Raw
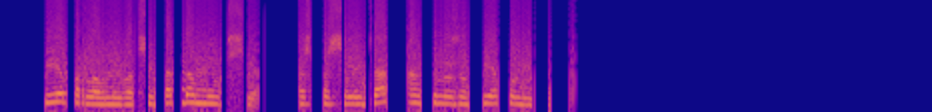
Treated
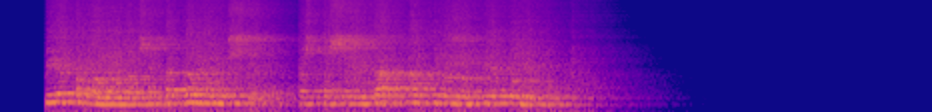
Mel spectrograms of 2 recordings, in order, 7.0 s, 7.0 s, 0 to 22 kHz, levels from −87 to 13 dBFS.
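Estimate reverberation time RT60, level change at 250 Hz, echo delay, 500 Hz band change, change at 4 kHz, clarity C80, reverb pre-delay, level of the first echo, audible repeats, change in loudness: 1.3 s, +3.0 dB, 130 ms, +1.5 dB, +1.5 dB, 1.5 dB, 4 ms, −6.0 dB, 1, +1.5 dB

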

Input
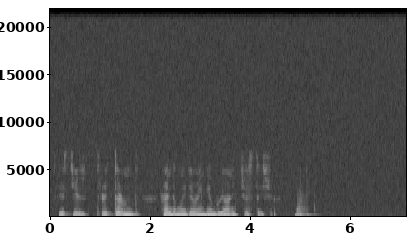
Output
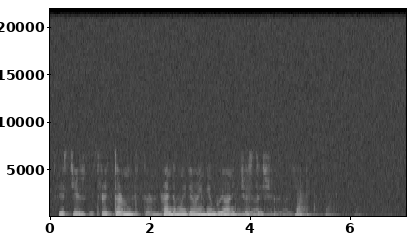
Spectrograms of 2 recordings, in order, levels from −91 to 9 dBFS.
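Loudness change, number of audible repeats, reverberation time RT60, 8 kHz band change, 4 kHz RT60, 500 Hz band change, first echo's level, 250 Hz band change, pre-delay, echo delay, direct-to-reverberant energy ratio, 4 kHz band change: 0.0 dB, 3, no reverb audible, 0.0 dB, no reverb audible, −0.5 dB, −15.0 dB, 0.0 dB, no reverb audible, 588 ms, no reverb audible, 0.0 dB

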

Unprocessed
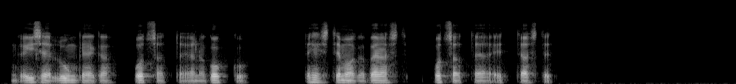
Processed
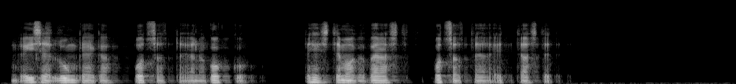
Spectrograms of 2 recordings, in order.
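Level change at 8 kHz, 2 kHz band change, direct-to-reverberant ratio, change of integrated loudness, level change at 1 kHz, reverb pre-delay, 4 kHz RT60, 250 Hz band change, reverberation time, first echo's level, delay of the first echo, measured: can't be measured, +6.0 dB, no reverb audible, +2.0 dB, +5.5 dB, no reverb audible, no reverb audible, +4.0 dB, no reverb audible, −23.5 dB, 112 ms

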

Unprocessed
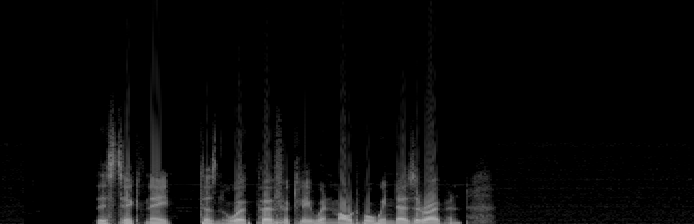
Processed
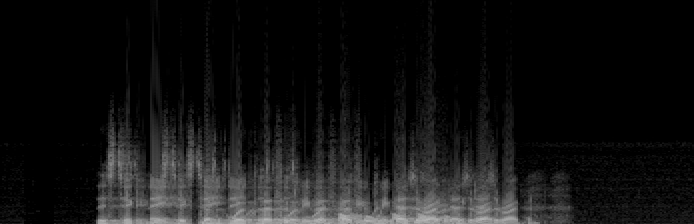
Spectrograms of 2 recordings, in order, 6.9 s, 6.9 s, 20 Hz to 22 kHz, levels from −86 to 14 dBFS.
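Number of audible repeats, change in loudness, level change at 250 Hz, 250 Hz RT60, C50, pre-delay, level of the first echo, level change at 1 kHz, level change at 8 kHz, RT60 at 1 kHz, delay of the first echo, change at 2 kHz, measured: 5, +4.5 dB, +5.0 dB, no reverb audible, no reverb audible, no reverb audible, −10.5 dB, +5.0 dB, can't be measured, no reverb audible, 105 ms, +5.0 dB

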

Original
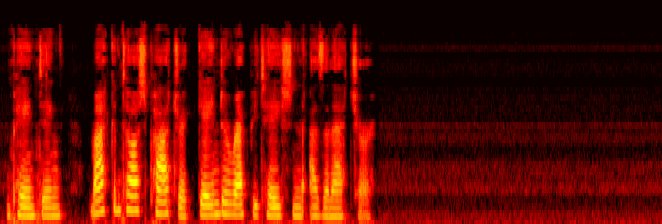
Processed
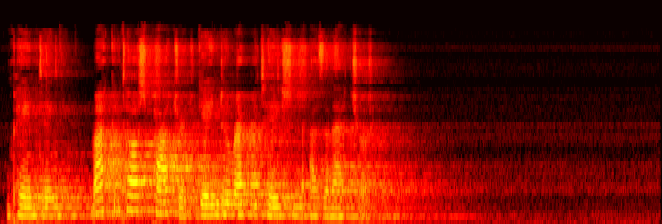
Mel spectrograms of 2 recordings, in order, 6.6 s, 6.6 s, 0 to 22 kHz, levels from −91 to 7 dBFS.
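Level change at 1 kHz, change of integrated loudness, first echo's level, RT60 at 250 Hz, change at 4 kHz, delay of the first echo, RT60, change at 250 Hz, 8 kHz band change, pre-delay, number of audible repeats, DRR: +2.0 dB, +1.5 dB, −11.0 dB, 2.5 s, +1.0 dB, 154 ms, 2.2 s, +1.5 dB, +1.0 dB, 4 ms, 1, 3.0 dB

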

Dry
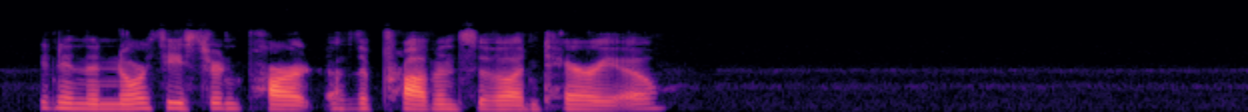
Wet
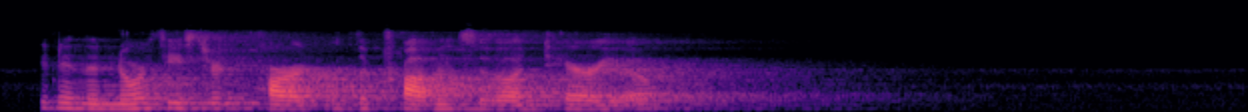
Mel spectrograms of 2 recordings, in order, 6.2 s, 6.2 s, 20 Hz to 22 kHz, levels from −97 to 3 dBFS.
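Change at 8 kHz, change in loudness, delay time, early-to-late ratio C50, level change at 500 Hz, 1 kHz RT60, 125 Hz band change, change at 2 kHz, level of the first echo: can't be measured, −7.0 dB, 78 ms, 6.0 dB, −7.0 dB, 2.6 s, −7.0 dB, −7.0 dB, −14.5 dB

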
